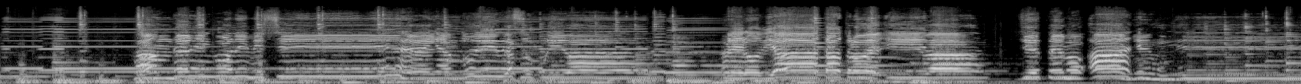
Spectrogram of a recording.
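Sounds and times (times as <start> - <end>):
plucked harp notes: 0.0 - 10.3
string accompaniment: 0.0 - 10.5
men singing gliding phrases: 1.4 - 6.5, 7.2 - 13.0.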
